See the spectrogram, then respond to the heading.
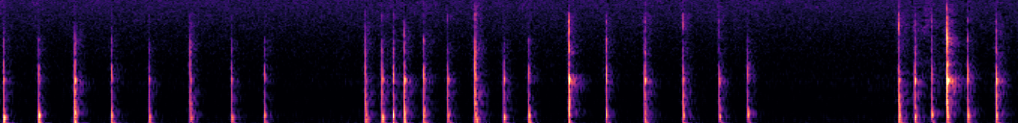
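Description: Fingertips and nails tap the back of an iPhone in a pale green, palm-sized, solid silicone/plastic case. Twenty-nine short, dry knocks come in three bursts: a steady run, a quicker cluster after a brief pause, and a fast flurry at the end. Each knock is a dull, low thud with a light click on top that dies away almost instantly.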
